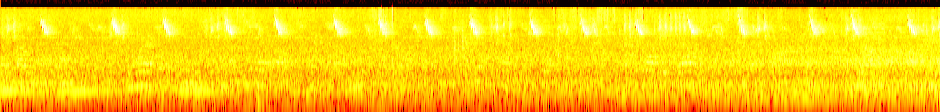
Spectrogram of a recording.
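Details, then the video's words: Nestling squirrels calling from a box nest: a steady run of sharp, high chirping squeaks, each dropping quickly in pitch, repeated about once a second for the whole stretch against a quiet, hissy background. "baby squirrels in box nest"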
